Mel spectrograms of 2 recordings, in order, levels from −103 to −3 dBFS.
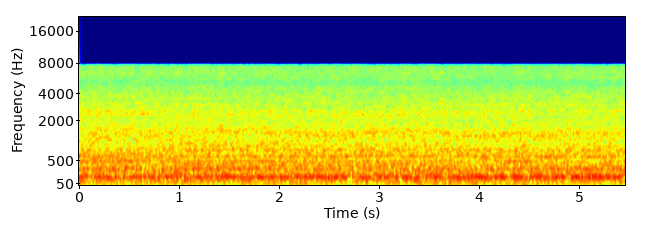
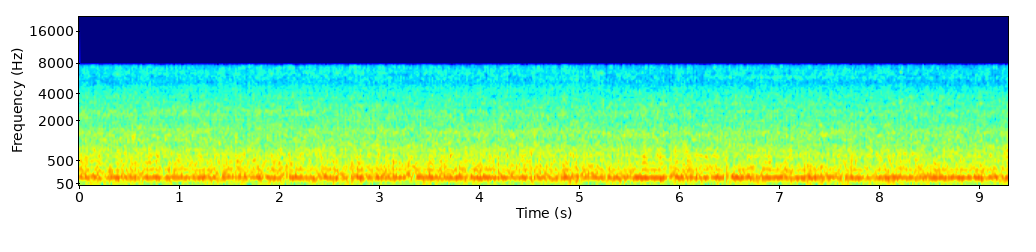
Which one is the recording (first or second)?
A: first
